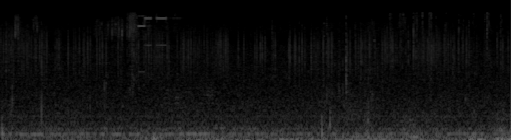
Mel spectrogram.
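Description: A low, steady rumble hums.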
